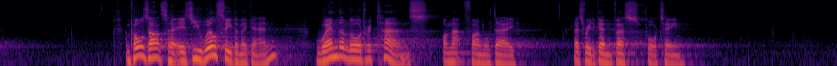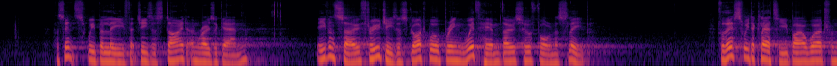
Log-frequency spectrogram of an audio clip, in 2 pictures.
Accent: United Kingdom; I'm British

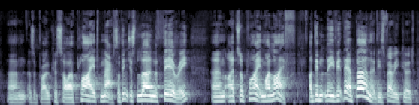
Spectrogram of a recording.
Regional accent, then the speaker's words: United Kingdom; we're British

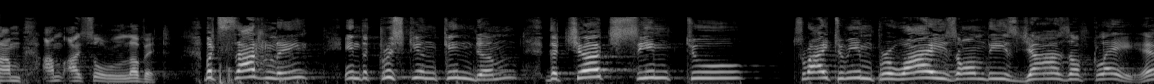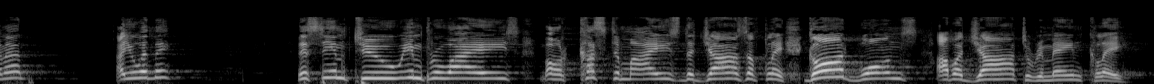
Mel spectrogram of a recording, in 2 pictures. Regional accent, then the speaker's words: India; also born or lived in Oman; Because I come from India, I know all about it.

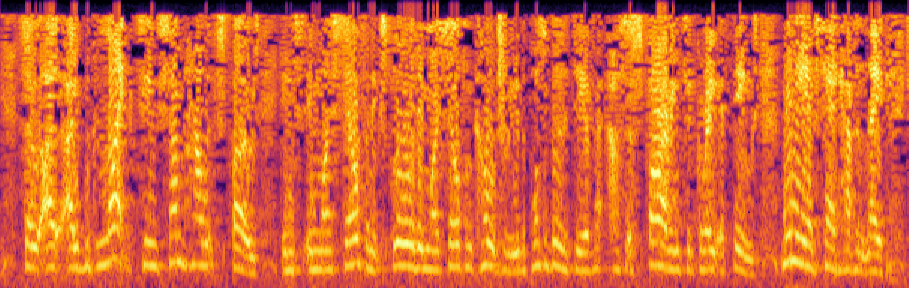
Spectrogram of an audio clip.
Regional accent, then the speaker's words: Essex, East of England, United Kingdom; I myself was seduced by it growing up in Essex and thought, oh yes, I want to be famous.

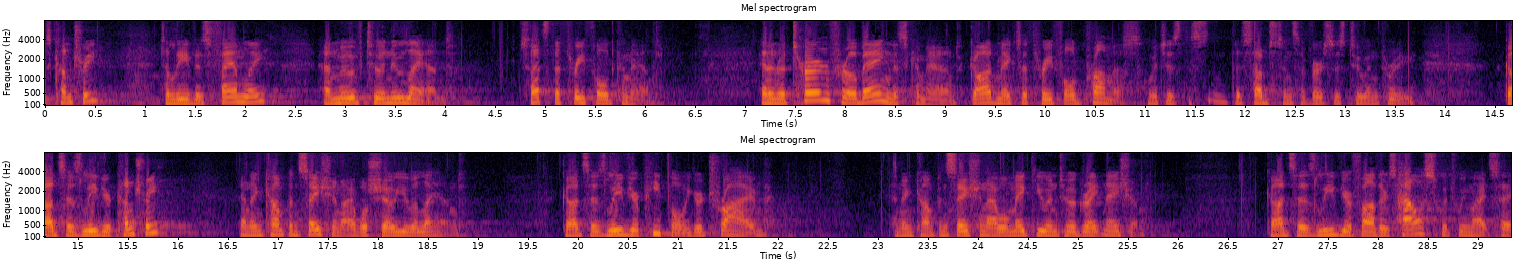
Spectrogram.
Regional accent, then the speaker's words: United States; accent: American; now in Oxford, United Kingdom; I'm an American

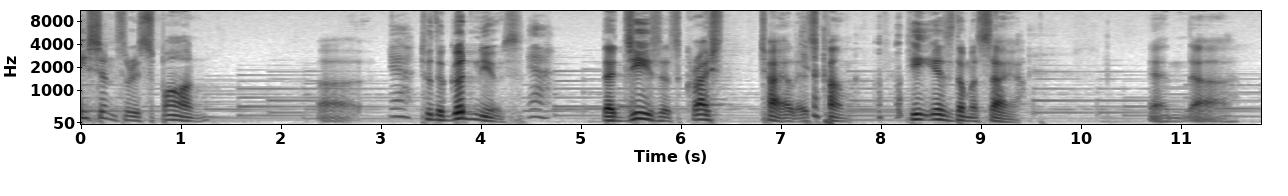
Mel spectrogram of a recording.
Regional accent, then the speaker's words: Kenya; moved away; I grew up in Kenya, in Africa.

